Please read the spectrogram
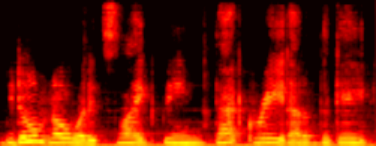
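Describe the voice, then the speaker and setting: Woman voicing a stern, high-pitched cartoon pony librarian. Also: fairly even intonation, moderate pace, a little mellow, faint music behind, natural voice. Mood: confiding. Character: stern, gruff, secretly soft reclusive female pony librarian. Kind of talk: comic dub cartoon acting.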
